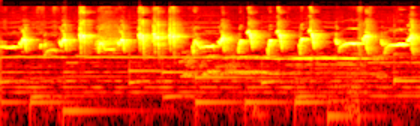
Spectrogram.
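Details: Long-tailed shrike (pentet) in full, nonstop gacor song: rapid chattering phrases of scratchy notes and short whistled slurs, several per second, with soft background music throughout.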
